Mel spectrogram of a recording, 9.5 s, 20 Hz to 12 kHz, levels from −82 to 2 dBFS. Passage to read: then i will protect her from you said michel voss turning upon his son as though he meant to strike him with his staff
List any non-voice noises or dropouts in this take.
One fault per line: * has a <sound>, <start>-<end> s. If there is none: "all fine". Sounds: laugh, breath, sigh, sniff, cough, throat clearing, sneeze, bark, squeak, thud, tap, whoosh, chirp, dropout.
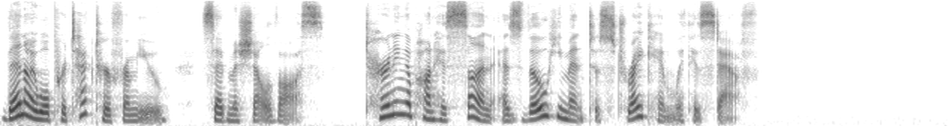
all fine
